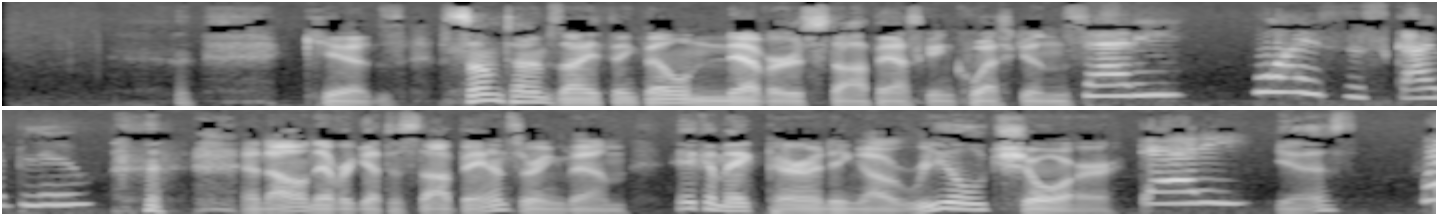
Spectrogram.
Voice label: Commercial; Time-Life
